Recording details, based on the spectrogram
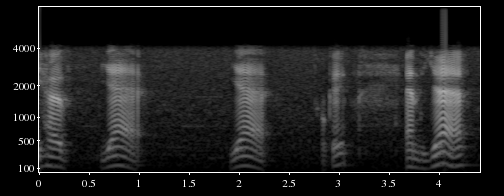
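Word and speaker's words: ي: yeah yeah okay and yeah it is like the letter y it goes yeah and just like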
